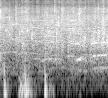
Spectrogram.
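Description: An audience claps their hands in praise to God in a dense, steady patter of applause, with a few deeper thumps near the start and no clear voices on top.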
